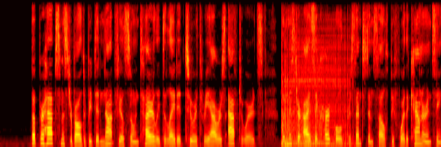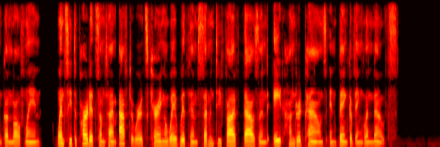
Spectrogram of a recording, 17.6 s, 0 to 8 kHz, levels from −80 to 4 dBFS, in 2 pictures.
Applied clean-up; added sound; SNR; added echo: none; Cupboard open or close / Door; 7 dB; none.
